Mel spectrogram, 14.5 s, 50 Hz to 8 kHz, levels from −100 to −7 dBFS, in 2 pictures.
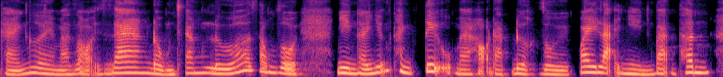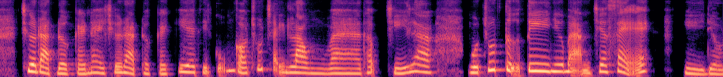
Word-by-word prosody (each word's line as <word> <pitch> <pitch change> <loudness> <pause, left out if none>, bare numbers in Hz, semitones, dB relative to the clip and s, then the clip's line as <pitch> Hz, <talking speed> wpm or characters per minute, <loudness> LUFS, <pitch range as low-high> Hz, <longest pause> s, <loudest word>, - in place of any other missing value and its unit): cái 155 -4 -1
người 190 -2 -1
mà 160 0 -1
giỏi 175 - -3
giang, 205 +3 +1
đồng 160 -2 +1
trang 205 +4 -4
lứa, 195 +8 +1
xong 230 -5 -1
rồi 195 -4 +1 0.4
nhìn 205 -3 +3
thấy 180 -2 +2
những 230 +9 0
thành 245 -10 0
tựu 270 - +1
mà 175 -3 -3
họ - - -2
đạt 165 -2 -5
được 175 -2 -1
rồi 160 -3 -1
quay 225 0 +3
lại 215 -2 +1
nhìn 170 -3 0
bạn 185 0 -1
thân, 220 -1 +2 0.3
chưa 270 -2 +6
đạt 210 -6 +2
được 180 -1 +2
cái 175 -1 0
này, 210 +1 -1
chưa 215 - -1
đạt 195 -5 0
được 180 -1 -6
cái 175 0 -3
kia 245 -2 +3
thì - - -3
cũng 300 - -3
có 205 - +2
chút 345 - -4
chạnh 230 -9 -4
lòng, 200 -4 +1
và 190 0 -1
thậm 220 - -4
chí 195 +1 -1
là 250 -2 +1 0.4
một 220 -1 +3
chút 325 0 +4
tự 330 - +3
ti 285 -2 +7
như 265 -1 +4
bạn 265 - 0
chia 260 -1 +1
sẻ 250 -4 -1
ấy. 260 - +1 0.4
Thì 180 -4 -1
điều 170 -2 -1
200 Hz, 230 wpm, -23 LUFS, 180-225 Hz, 0.4 s, ti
